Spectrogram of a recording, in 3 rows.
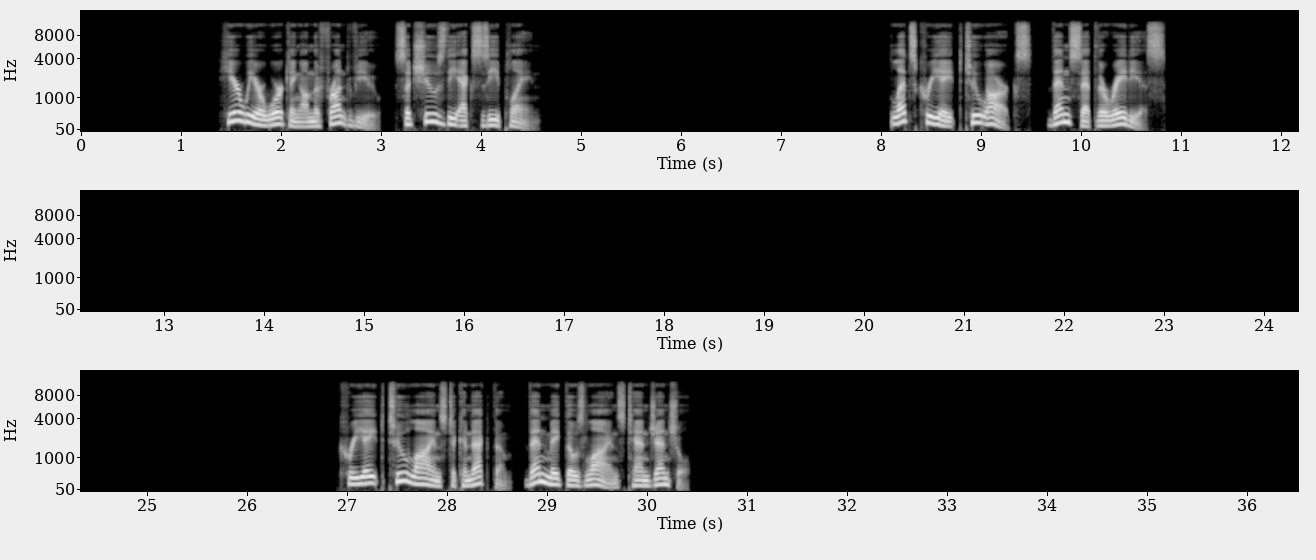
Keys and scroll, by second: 16.9 shift+r, 19.9-20.8 typing, 21.6 Return, 24.0-25.5 typing.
